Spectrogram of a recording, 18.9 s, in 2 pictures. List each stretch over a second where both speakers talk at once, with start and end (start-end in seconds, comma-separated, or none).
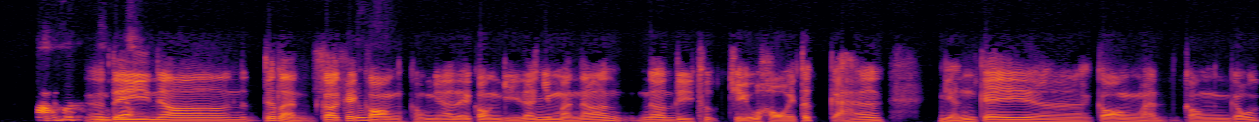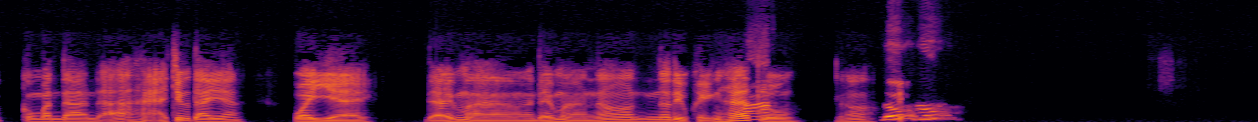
none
